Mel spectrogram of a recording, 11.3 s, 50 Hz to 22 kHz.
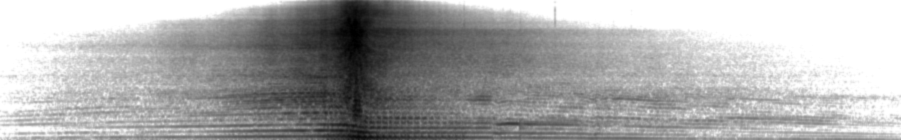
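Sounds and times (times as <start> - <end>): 
2010 BMW F800R 798cc four-stroke motorcycle passing by fast accelerating: 2.2 - 7.6.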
